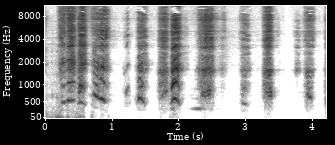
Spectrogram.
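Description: A woman sobbing in distress: about ten short, gasping, wavering cries in quick succession. A low thump comes in the first half second.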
